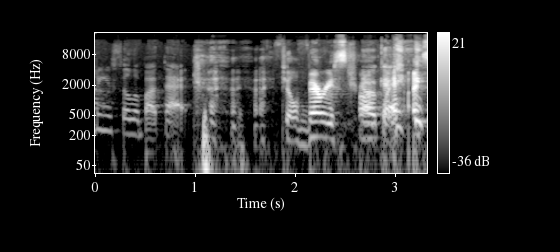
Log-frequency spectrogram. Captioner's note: laughs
